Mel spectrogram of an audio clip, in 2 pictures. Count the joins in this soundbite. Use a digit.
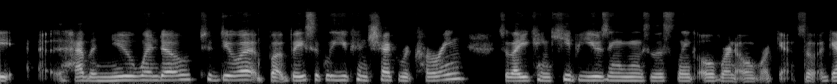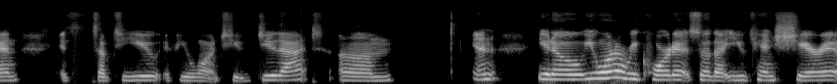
0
